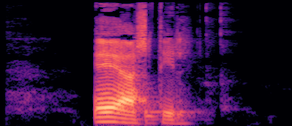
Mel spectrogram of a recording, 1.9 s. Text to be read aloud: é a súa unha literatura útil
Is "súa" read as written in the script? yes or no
no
